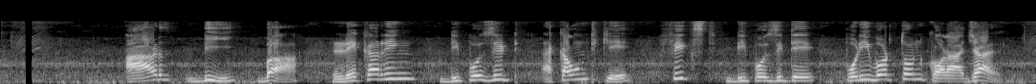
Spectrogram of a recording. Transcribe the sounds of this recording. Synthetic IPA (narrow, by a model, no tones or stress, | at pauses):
aɾɖi | ba | ɾekaɾiŋ | ɖipoziʈ | ɛ̰kawɳʈke | fiksʈɖipoziʈepoɾiboɾt̪onkɔɾad͡ʑae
